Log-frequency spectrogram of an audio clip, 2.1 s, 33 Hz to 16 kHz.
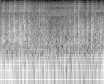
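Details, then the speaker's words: Bajaj Pulsar 220 descending a steep, rough volcano-rim road: irregular low thumps and rattling bursts over a lumpy engine note as the loose front fender, tied on with zip ties, hits the tire. "Il y a ce... bruit qui se produit lorsque l'aile avant heurte le pneu. Ouais."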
